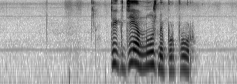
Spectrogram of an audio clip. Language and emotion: Russian, angry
